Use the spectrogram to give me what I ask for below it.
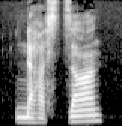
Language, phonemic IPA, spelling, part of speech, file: Navajo, /nɑ̀hɑ̀st͡sɑ́ːn/, nahasdzáán, noun, Nv-nahasdzáán.ogg
- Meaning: the Earth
